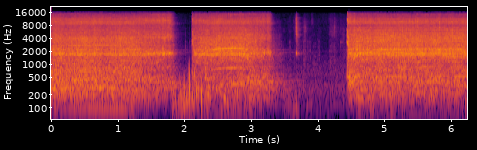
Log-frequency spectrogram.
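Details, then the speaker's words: Badland 12,000 lb trailer-mounted winch with a wireless receiver, replacing a faulty 9,000 lb unit. A steady, even high motor whine under load that pauses and restarts cleanly, with no grinding or clunks; it pulls normally. "there we go this one no problems obviously you could hear it that nine thousand pound was wrong with it from the beginning"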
